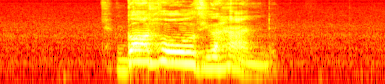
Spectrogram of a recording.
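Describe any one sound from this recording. A middle-aged man speaks briefly and with animation into a close microphone, as on an online call.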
